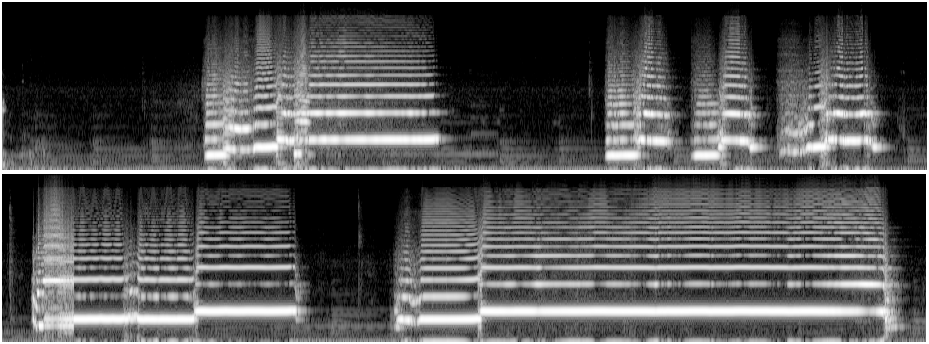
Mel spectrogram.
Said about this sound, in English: Again, we're going to blow the shofar, the feast of trumpets.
